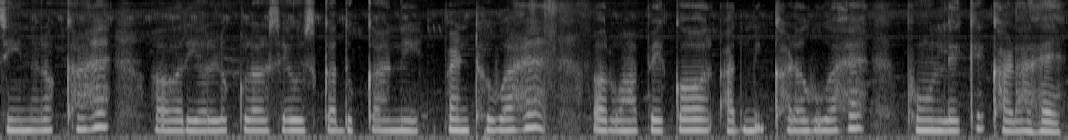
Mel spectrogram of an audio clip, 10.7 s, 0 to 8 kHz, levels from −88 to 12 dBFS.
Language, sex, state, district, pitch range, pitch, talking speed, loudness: Bhojpuri, female, Bihar, Gopalganj, 220-230 Hz, 225 Hz, 145 wpm, -29 LUFS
